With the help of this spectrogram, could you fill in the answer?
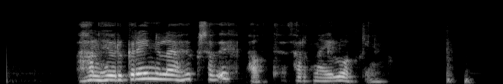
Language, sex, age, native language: Icelandic, female, 30-39, Icelandic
